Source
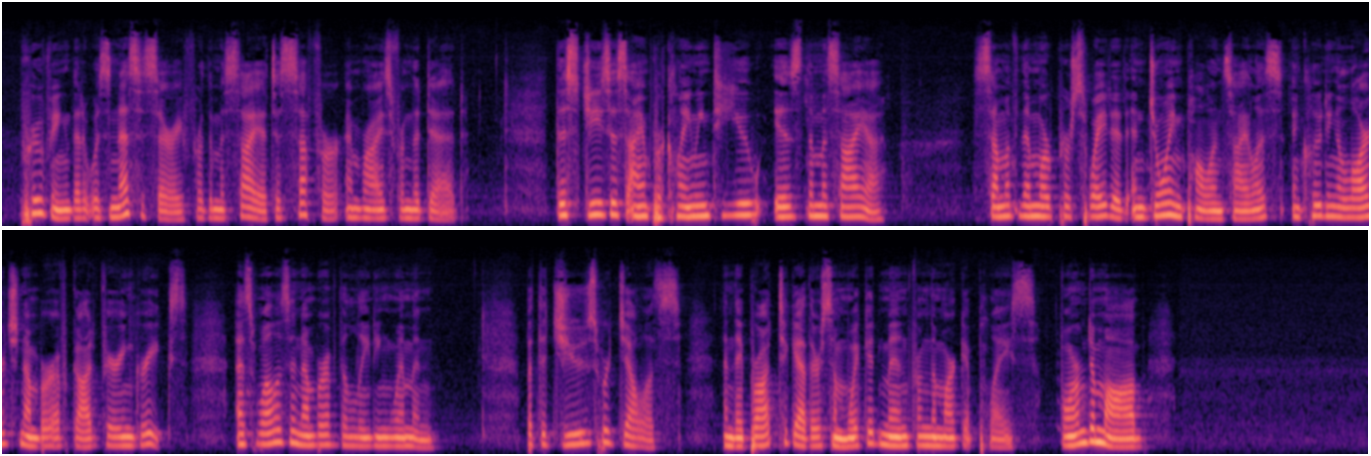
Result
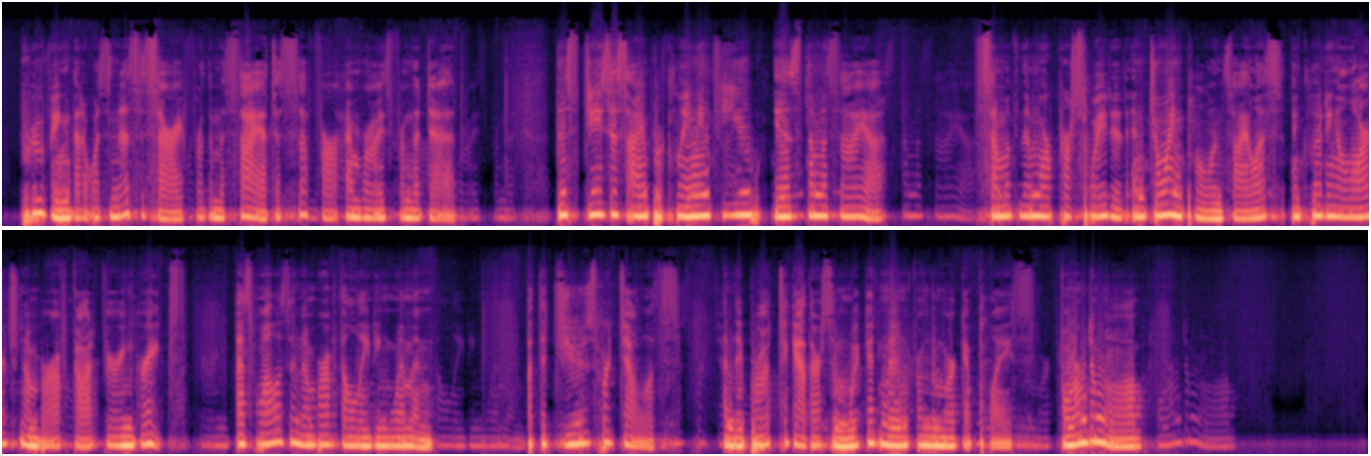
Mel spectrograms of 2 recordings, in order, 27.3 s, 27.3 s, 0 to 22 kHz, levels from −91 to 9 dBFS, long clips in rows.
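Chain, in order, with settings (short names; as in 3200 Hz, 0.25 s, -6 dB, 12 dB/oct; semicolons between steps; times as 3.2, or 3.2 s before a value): spectral limiter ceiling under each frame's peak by 22 dB; resonant low shelf 280 Hz +12.5 dB, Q 3; in parallel at +2.5 dB: compressor, threshold -20 dBFS, peak gain reduction 20.5 dB; on the sum: overloaded stage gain 1 dB; rotary speaker horn 1.1 Hz; on a send: echo 0.943 s -22.5 dB; on the sum: gain -2 dB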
